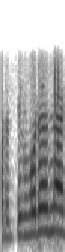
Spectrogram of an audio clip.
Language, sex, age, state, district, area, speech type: Malayalam, female, 45-60, Kerala, Idukki, rural, conversation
